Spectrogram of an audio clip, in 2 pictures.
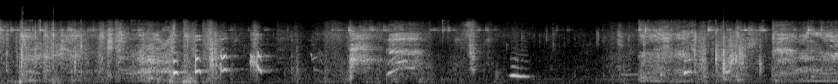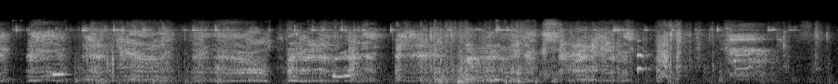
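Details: Pet Yorkshire Terrier girls play-fighting indoors, dense scuffling growls and snarls almost continuous, a brief quieter lull near the middle, a woman speaking to them over the noise.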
